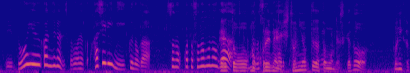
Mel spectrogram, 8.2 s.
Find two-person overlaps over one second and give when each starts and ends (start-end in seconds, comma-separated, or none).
4.4-6.5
